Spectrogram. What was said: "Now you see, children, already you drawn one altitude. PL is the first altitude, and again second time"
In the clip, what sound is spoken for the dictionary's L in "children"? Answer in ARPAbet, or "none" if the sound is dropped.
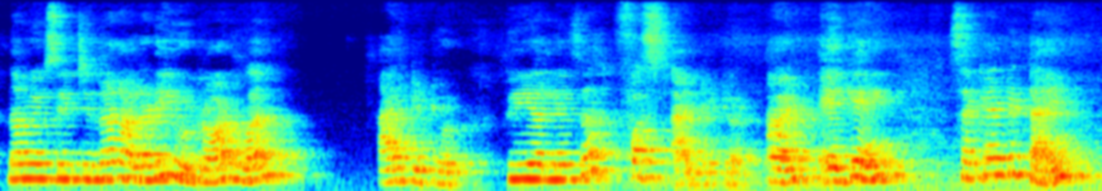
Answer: N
